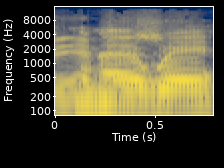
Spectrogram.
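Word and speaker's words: Hermès: Hermes or something or whatever. I never know how to pronounce it. – No, you're quite right with Hermes.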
